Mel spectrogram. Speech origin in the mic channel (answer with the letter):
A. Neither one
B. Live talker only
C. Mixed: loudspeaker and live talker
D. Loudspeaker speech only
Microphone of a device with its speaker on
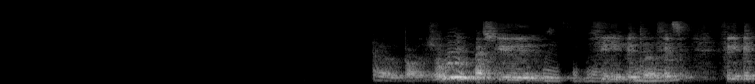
C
